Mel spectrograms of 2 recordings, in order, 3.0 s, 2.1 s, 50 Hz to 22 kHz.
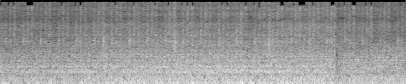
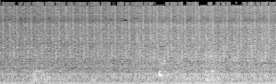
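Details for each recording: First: Ford 2N tractor engine, hot after about 15 minutes driving; uneven low idle with irregular exhaust pops and spits about three or four a second, running rough; timing and carburetor need setting; clutch out of adjustment, hot oil pressure good. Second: Ford 2N tractor engine idling briefly with belt off and generator removed, water pump not turning; steady, even idle with a firm mid-pitched beat, no misses or surging, healthy; strong oil pressure reported.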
